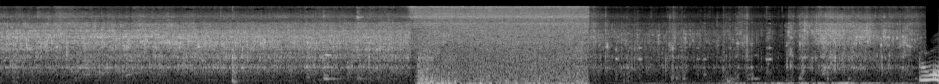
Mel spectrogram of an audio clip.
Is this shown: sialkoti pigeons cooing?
no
